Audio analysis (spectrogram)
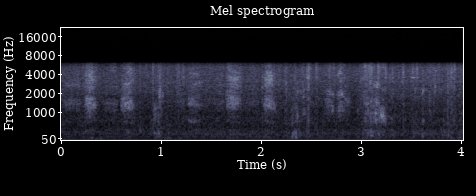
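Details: Playful bulldog in sunshine, making quick nasal whimpers and yelps roughly every half second, mixed with panting, snuffling and scuffling sounds.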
